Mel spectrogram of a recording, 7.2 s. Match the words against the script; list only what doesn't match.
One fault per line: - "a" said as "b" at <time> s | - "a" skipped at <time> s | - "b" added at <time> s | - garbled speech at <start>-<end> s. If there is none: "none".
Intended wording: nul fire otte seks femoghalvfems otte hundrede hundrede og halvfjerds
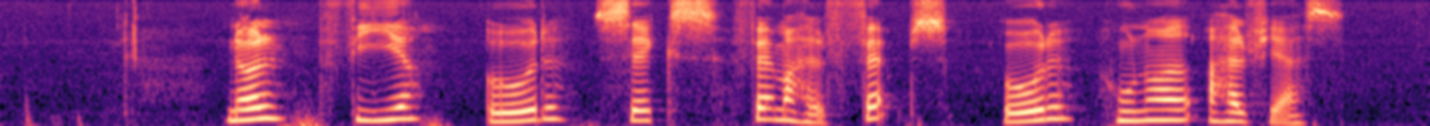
- "hundrede" skipped at 5.9 s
